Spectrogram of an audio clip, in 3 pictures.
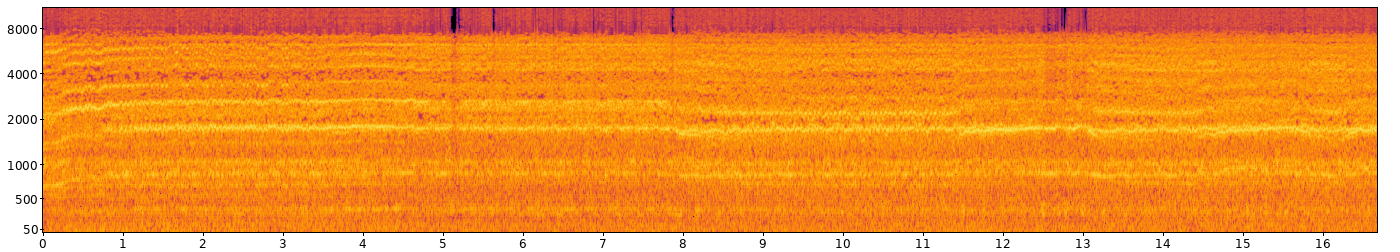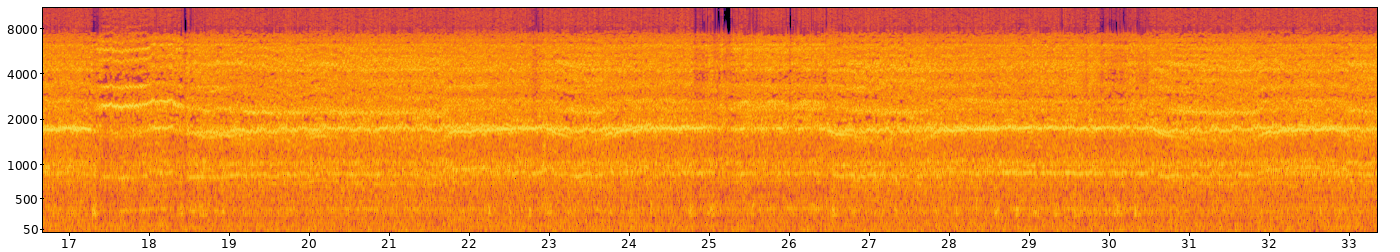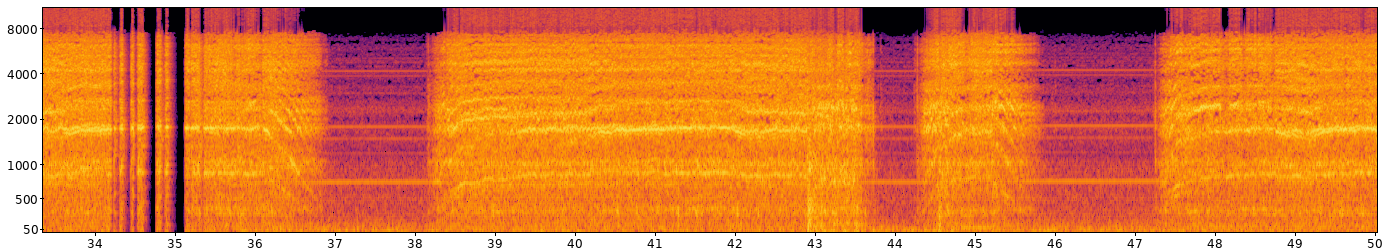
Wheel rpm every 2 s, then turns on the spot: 190, 210, 230, 230, 210, 220, 230, 220, 220, 220, 210, 230, 230, 220, 230, 220, 230, 230, 50, 110, 220, 180, 100, 40, 220.
none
